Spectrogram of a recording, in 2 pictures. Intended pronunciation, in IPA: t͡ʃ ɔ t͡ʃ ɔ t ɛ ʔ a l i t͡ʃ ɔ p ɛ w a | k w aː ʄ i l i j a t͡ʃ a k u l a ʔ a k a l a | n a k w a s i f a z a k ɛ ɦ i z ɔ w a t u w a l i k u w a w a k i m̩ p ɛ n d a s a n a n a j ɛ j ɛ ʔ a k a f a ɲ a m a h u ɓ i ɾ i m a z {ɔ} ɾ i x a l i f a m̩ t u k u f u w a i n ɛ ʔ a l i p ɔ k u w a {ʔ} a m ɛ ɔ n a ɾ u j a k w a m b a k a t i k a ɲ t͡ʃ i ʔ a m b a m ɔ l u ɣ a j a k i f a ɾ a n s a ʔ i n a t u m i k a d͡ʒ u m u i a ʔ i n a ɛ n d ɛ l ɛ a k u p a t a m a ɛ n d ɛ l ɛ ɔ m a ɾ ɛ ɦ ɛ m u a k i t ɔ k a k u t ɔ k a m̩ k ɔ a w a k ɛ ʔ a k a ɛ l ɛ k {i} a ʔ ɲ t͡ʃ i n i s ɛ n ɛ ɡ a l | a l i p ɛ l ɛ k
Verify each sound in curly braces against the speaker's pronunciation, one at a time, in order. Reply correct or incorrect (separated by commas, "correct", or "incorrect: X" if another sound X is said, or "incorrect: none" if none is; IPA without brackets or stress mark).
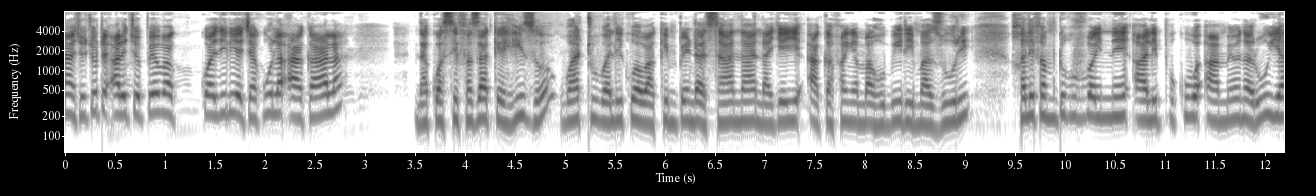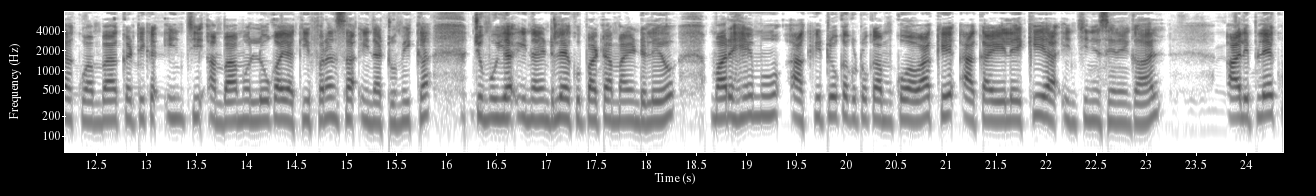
incorrect: u, correct, incorrect: ɛ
